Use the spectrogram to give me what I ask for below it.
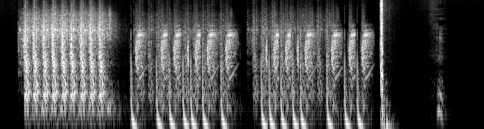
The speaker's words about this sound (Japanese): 撃て、撃ち殺せ。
